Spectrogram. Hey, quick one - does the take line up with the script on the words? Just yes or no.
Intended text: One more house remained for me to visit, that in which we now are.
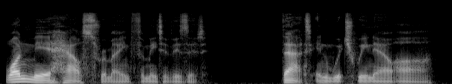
no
